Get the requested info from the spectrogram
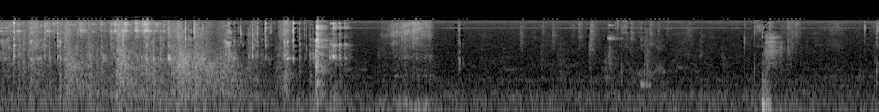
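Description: A spoon stirring an instant cereal drink in a mug, scraping and clinking rapidly against the sides for about five seconds. It then gives a few scattered clinks, with a single knock near the end.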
